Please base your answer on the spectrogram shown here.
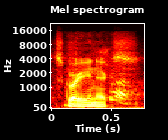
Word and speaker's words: Square Enix: Square enex event uh is that did I pronounce that right Enix Enix Square Enix en Square Enix Enix yeah okay no one's going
